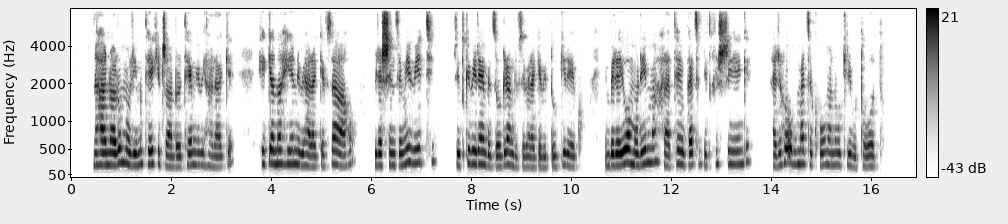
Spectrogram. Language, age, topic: Rundi, 18-24, agriculture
